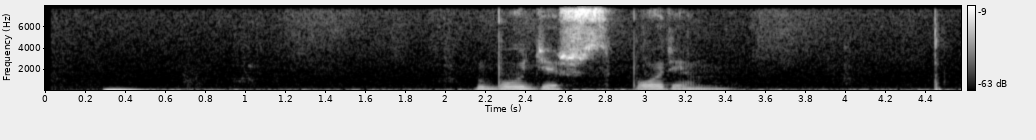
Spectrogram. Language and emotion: Russian, neutral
